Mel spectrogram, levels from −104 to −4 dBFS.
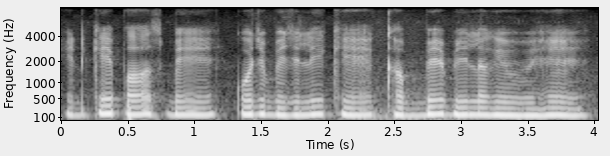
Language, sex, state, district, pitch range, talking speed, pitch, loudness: Hindi, male, Uttar Pradesh, Saharanpur, 140-150 Hz, 165 wpm, 145 Hz, -17 LUFS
